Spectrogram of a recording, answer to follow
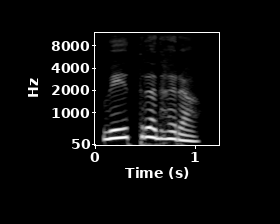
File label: "ವೇತ್ರಧರ", kannada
